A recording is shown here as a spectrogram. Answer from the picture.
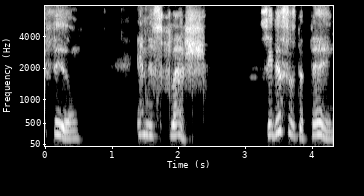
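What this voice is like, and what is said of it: Usual voice. Nothing is said of it.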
